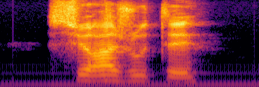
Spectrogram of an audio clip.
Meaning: 1. to superadd 2. to superimpose
- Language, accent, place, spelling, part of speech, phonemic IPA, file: French, France, Lyon, surajouter, verb, /sy.ʁa.ʒu.te/, LL-Q150 (fra)-surajouter.wav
